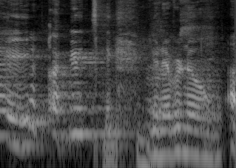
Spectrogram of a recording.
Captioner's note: laughter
